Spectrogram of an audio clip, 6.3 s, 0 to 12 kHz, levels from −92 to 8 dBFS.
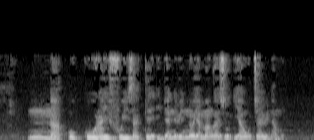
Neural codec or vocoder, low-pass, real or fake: none; 7.2 kHz; real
